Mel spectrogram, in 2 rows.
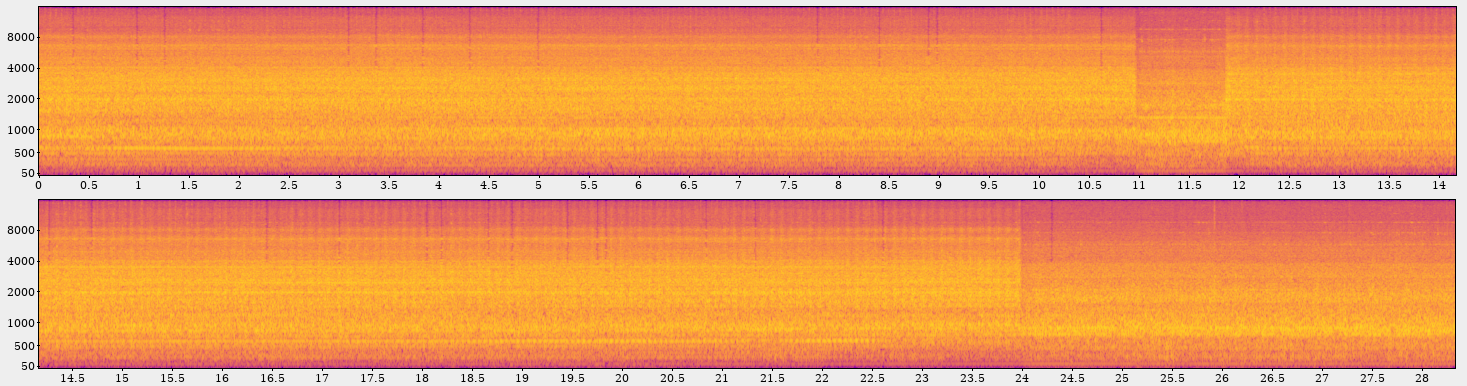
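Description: Old milling machine running, its cutter milling a flat surface on a metal barrel clamp: a steady machine hum under a cutting noise. The cutting breaks off briefly about 11 seconds in, then stops near 24 seconds, leaving the machine running.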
